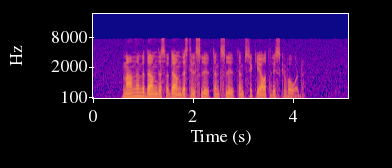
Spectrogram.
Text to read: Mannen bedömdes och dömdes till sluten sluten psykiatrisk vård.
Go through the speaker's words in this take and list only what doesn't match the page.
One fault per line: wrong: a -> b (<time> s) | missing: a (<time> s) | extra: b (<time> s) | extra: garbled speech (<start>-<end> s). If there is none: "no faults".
no faults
